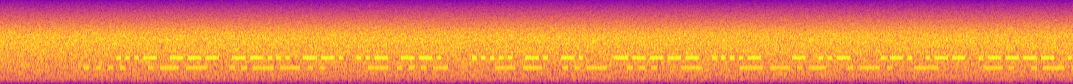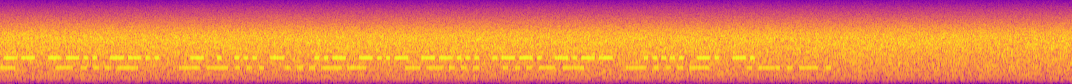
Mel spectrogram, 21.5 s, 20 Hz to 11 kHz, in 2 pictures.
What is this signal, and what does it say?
Morse code, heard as two keyed tones, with heavy radio static. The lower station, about 20 wpm, 680 Hz: HW? <BT> MUST QRT NW <BT> 73 73 <BT> <AR>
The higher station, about 27 wpm, 1070 Hz: VO7GUG 5NN 04 TU RW1WZZ TEST UX7PY 5NN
